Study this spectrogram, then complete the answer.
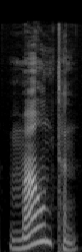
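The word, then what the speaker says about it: mountain: 뜻이 되겠습니다 이번 단어에서도 역시 t이 들어 있고요 t은 우리말로 튼 그래서 전체적인 발음은 마운튼 마운튼 마운이라고 발음하시면 되겠습니다 품사는 명사 뜻은 산이라는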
